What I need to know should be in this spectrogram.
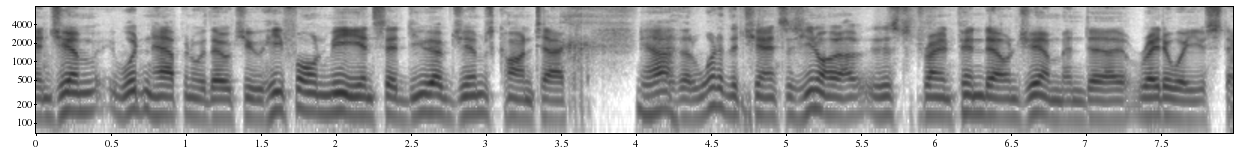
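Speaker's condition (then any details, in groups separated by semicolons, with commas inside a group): No condition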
